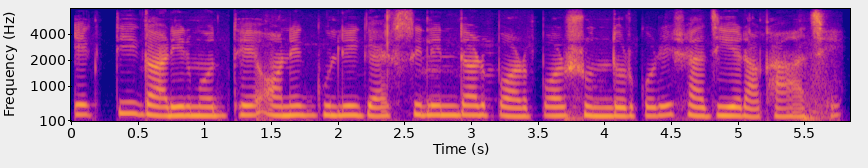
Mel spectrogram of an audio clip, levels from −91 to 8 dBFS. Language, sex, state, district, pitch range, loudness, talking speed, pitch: Bengali, female, West Bengal, Alipurduar, 230-245 Hz, -18 LUFS, 135 wpm, 235 Hz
